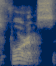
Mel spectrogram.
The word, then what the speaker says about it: Foras: the goaa which is for us um is how I've always heard it pronounced um now in appearance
